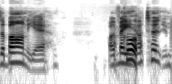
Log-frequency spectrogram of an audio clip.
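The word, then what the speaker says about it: Zabarnyi: I used to call him Zabarini, but he's pronounced Zabania.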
